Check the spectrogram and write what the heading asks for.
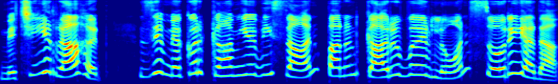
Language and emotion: Kashmiri, happy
